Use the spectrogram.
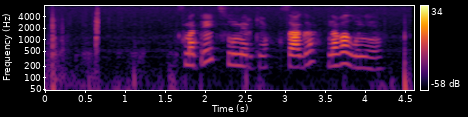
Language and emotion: Russian, neutral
